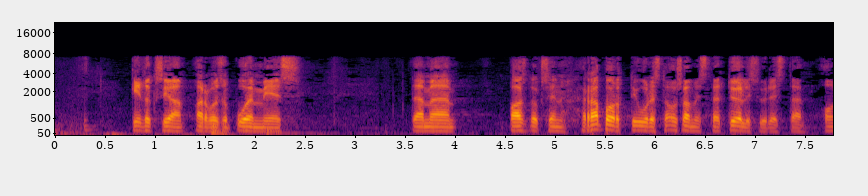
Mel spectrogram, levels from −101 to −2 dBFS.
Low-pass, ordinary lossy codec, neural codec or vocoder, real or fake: 7.2 kHz; none; none; real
